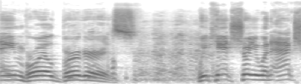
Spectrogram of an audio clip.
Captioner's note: laughter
